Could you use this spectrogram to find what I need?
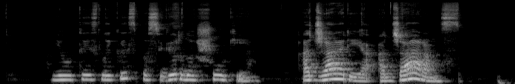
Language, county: Lithuanian, Kaunas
